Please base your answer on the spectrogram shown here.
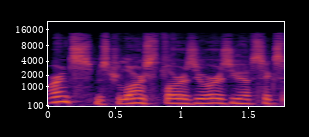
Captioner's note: speaking French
